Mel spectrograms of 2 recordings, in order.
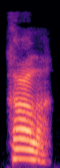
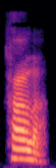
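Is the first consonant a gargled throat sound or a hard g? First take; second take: gargled; gargled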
